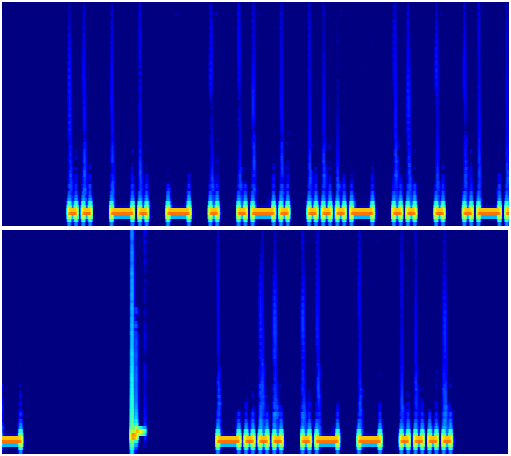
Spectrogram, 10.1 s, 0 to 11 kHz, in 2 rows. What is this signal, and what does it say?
Morse code, heard as a keyed tone, about 17 wpm, 700 Hz. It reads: INTERVIEW BATH
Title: Sentences from Top 1600 Words - New Word Drill Alt - 17wpm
